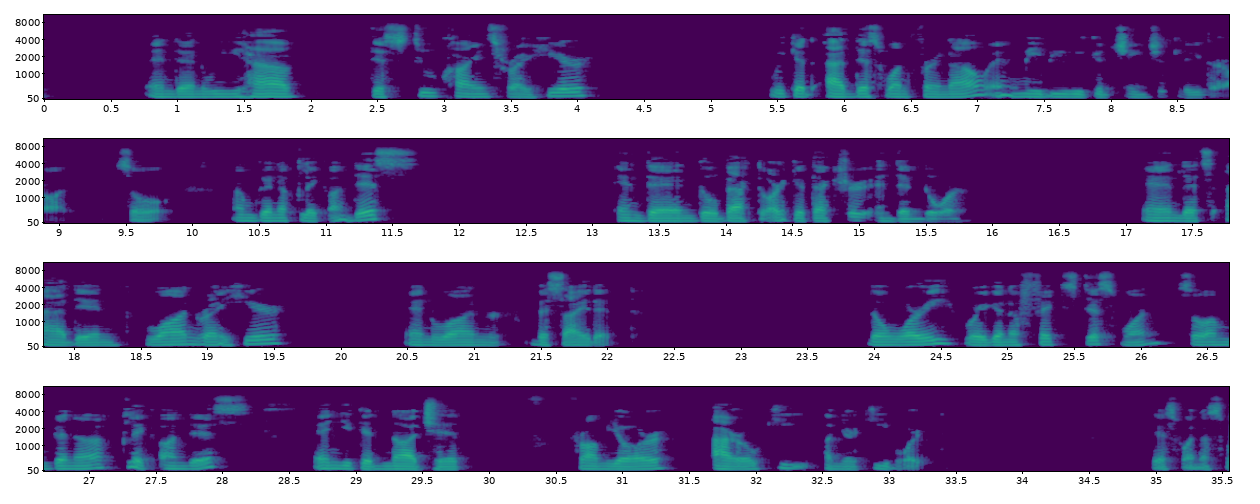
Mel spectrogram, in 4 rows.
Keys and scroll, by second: 23.6 Escape, 24.6 Escape, 29.2 Left, 29.8 Left, 30.5 Left, 33.4 Escape.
